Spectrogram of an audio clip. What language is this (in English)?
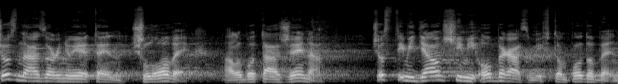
Slovak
